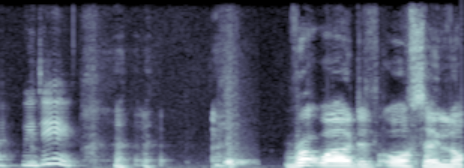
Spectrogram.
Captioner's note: laughing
